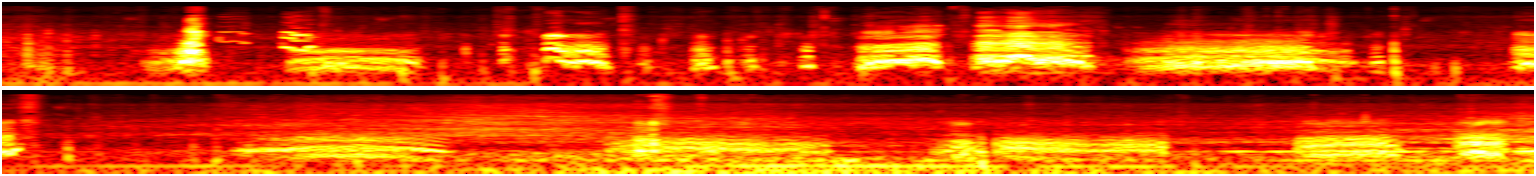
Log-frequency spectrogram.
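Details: White puppies in Cheongdo, Korea, part of a group of seven white dogs for adoption, growl and yap while playing: low rough growling bursts and short barky yelps, with a faint steady hum behind.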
